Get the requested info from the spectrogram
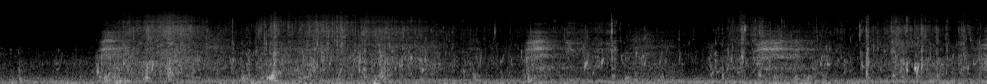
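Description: Water splashing as a hooked fish thrashes at the surface beside a kayak, with wind on the microphone and a steady low hum underneath.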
